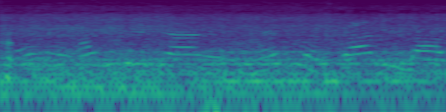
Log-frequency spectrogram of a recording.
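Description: An engine running steadily, a constant low drone that does not change in pitch, with faint voices in the background.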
